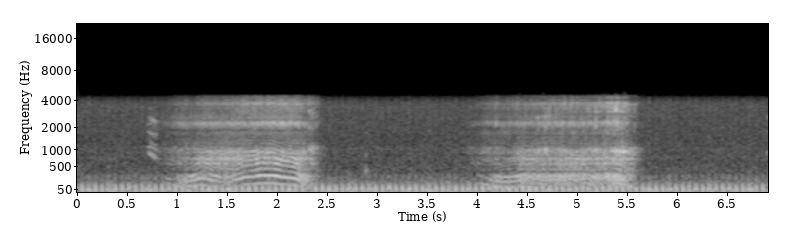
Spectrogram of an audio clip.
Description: room mate while in Japan and his beast-like snoring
